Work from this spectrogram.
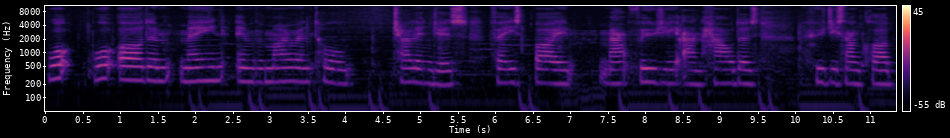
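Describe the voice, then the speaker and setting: A woman interviewing a student, asking measured questions and giving short acknowledgments. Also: fairly high pitch, monotone, poor audio. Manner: slow, measured questioning with brief backchannels. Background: faint music.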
